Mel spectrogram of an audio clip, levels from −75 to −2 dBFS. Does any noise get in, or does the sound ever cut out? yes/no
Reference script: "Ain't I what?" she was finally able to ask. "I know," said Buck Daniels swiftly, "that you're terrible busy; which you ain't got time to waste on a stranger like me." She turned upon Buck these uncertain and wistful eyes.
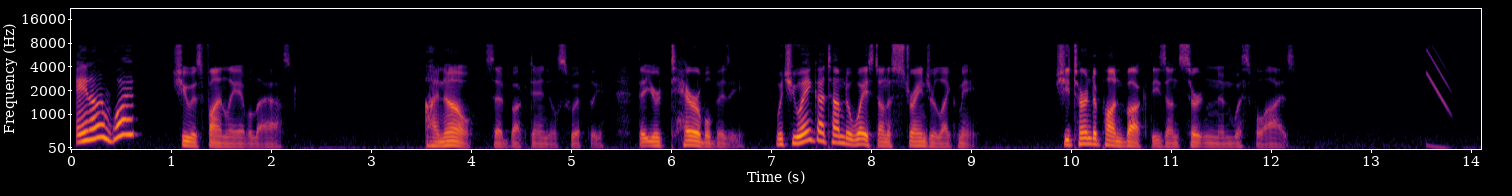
yes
